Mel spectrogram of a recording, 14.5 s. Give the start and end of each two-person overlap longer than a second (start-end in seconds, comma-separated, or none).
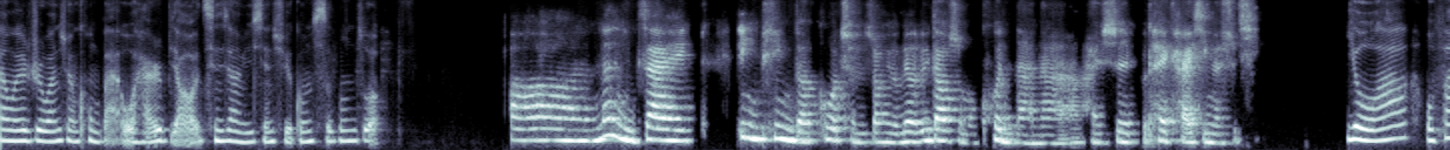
none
